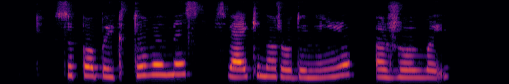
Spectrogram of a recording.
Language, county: Lithuanian, Vilnius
